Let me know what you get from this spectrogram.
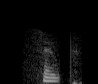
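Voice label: "soap", English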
